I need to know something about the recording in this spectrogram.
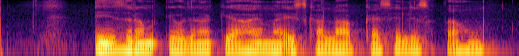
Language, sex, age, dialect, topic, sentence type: Hindi, male, 18-24, Awadhi Bundeli, banking, question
